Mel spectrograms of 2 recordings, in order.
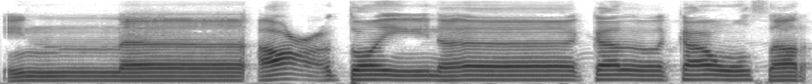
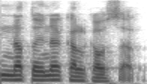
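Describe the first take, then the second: First: It is recited slowly, with every syllable full. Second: It is recited hurriedly, clipping the syllables. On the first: The speaker calls it right. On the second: The speaker calls it wrong.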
